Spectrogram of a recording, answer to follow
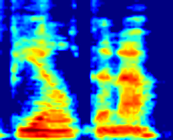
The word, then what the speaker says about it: Bealtaine: They would have jumped the fire last night, and today is Bealtaine. And I only know how to pronounce that correctly because of my good friend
